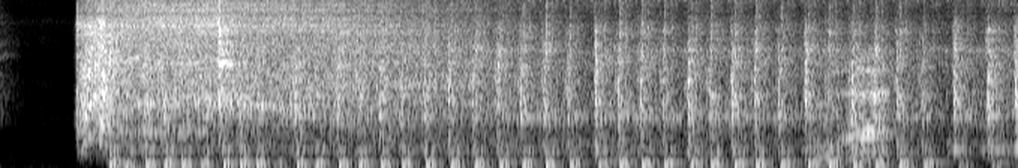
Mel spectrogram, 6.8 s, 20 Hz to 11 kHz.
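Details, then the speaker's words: 1986 Honda Fourtrax 125 test fire after carburetor cleaning and new fuel line: engine catches at once and settles into an even, steady thump of about three beats a second, running cleanly; normal running. "road yeah that sounds great though"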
